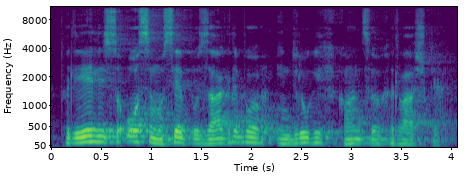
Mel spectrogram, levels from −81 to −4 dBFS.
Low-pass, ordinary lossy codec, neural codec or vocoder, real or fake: none; none; vocoder, 22.05 kHz, 80 mel bands, Vocos; fake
